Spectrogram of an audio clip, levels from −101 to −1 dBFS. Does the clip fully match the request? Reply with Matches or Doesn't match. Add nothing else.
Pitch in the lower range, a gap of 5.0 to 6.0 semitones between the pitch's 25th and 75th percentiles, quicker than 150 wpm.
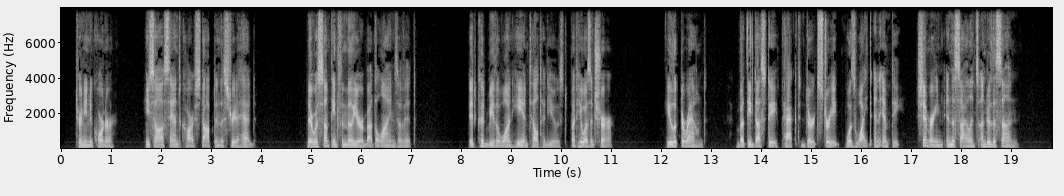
Matches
